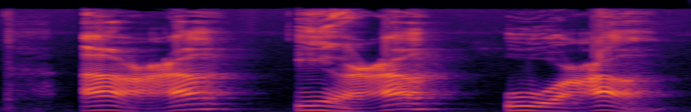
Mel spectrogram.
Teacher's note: اور عین جو ہے یہ حروف مستعلیہ میں سے نہیں ہے بلکہ درمیان حلق سے ادا ہوتا ہے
